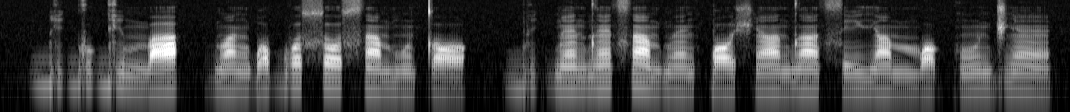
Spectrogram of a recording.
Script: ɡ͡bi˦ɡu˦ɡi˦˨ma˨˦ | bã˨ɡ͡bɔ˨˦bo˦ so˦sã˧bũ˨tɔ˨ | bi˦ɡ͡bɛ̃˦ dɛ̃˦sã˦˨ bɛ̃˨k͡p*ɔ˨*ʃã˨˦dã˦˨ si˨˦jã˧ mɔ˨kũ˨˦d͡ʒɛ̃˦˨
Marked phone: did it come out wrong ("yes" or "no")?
no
